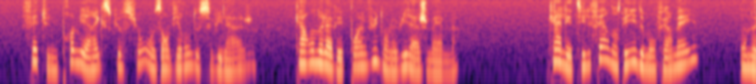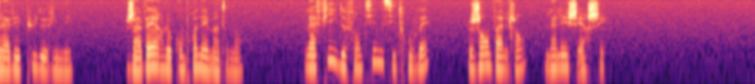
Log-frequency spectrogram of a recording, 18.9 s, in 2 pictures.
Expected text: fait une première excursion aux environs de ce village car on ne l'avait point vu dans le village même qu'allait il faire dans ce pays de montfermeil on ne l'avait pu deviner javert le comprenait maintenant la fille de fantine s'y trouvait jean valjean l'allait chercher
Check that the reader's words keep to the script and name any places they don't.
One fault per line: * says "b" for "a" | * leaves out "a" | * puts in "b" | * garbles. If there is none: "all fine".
* leaves out "ce"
